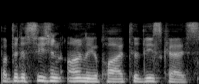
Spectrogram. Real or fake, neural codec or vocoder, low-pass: fake; codec, 44.1 kHz, 7.8 kbps, Pupu-Codec; 7.2 kHz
